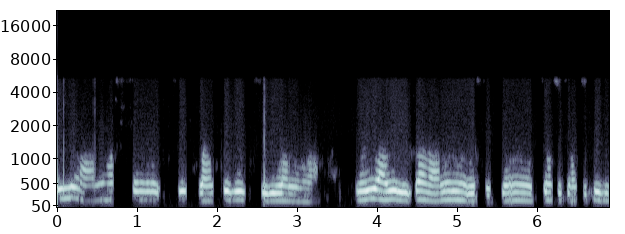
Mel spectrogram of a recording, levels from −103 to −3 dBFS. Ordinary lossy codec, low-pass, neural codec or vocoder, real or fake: none; 5.4 kHz; vocoder, 44.1 kHz, 128 mel bands every 256 samples, BigVGAN v2; fake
